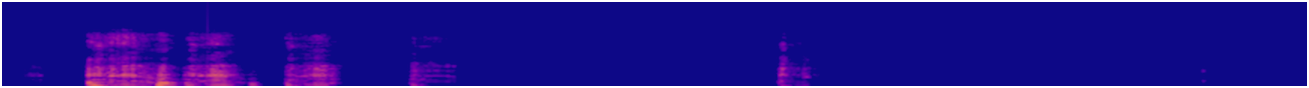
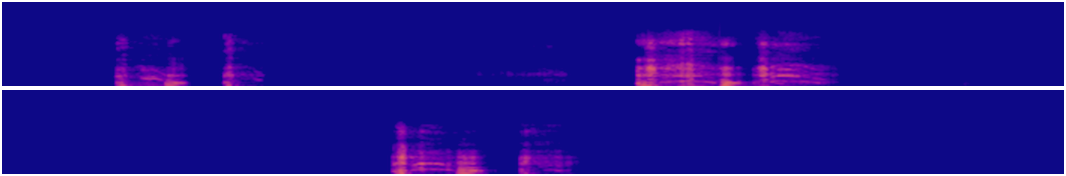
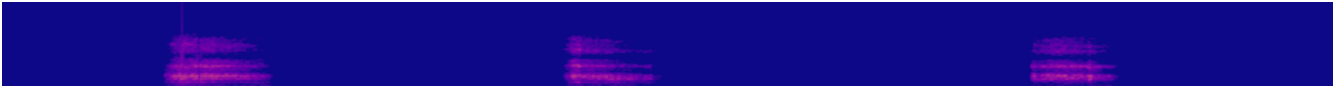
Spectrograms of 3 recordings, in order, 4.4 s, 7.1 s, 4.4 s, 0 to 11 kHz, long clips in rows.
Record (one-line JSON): {"cough_length": "4.4 s", "cough_amplitude": 6088, "cough_signal_mean_std_ratio": 0.23, "three_cough_length": "7.1 s", "three_cough_amplitude": 5923, "three_cough_signal_mean_std_ratio": 0.24, "exhalation_length": "4.4 s", "exhalation_amplitude": 878, "exhalation_signal_mean_std_ratio": 0.32, "survey_phase": "alpha (2021-03-01 to 2021-08-12)", "age": "18-44", "gender": "Male", "wearing_mask": "No", "symptom_shortness_of_breath": true, "symptom_change_to_sense_of_smell_or_taste": true, "symptom_loss_of_taste": true, "symptom_onset": "6 days", "smoker_status": "Never smoked", "respiratory_condition_asthma": false, "respiratory_condition_other": false, "recruitment_source": "Test and Trace", "submission_delay": "2 days", "covid_test_result": "Positive", "covid_test_method": "RT-qPCR"}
